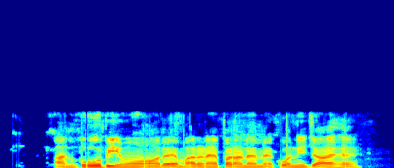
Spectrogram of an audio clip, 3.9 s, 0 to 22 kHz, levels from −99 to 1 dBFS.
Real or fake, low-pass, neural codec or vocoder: fake; 7.2 kHz; vocoder, 44.1 kHz, 128 mel bands, Pupu-Vocoder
